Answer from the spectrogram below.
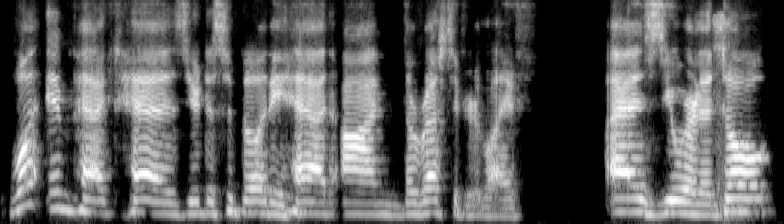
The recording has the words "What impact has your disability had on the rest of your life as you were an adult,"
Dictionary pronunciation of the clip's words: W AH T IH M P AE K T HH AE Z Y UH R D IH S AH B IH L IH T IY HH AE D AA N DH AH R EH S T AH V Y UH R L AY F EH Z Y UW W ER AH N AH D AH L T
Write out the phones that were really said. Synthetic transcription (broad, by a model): W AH T IH M P AE K T HH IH Z Y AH R D IH S AH B IH L IH T IY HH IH D N DH AH R EH S T AH V Y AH R L AY F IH Z Y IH W ER AH N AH D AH L T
